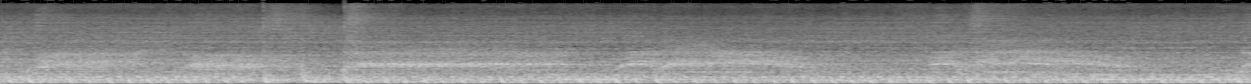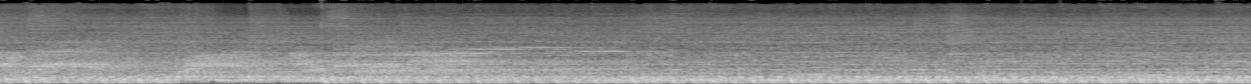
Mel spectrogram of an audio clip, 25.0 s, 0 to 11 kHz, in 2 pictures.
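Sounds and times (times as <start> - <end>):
harsh screamed vocals: 0.0 - 8.4, 9.2 - 19.0
distorted guitars: 0.0 - 25.0
fast dense drumming: 0.0 - 25.0.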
